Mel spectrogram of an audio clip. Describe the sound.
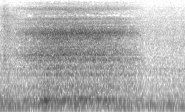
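A very deep breath drawn in through the nose during a relaxation exercise: one long, airy, hissing intake that swells, holds and then fades, heard alone.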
